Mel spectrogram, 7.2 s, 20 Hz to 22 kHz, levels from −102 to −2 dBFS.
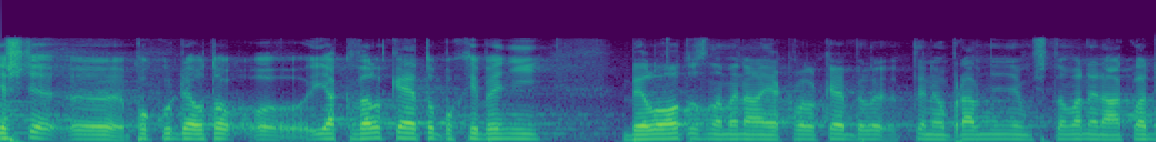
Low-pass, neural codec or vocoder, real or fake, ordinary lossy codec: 7.2 kHz; none; real; Opus, 64 kbps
